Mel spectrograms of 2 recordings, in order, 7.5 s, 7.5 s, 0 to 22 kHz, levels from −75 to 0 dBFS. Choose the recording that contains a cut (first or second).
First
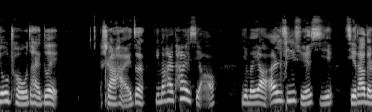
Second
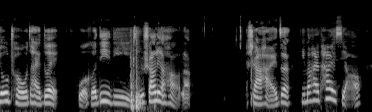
first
